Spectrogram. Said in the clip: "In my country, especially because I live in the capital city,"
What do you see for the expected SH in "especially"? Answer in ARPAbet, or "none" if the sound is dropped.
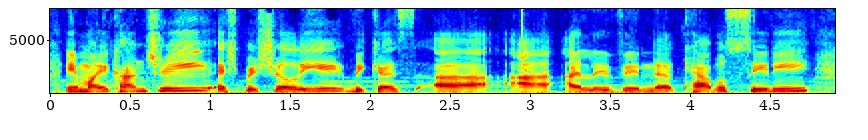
SH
